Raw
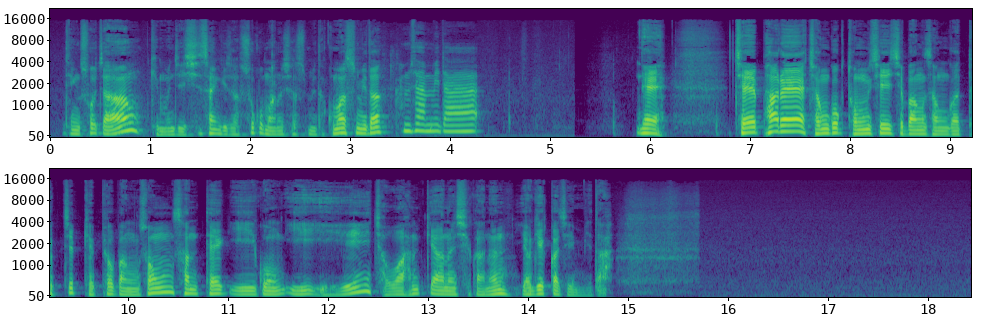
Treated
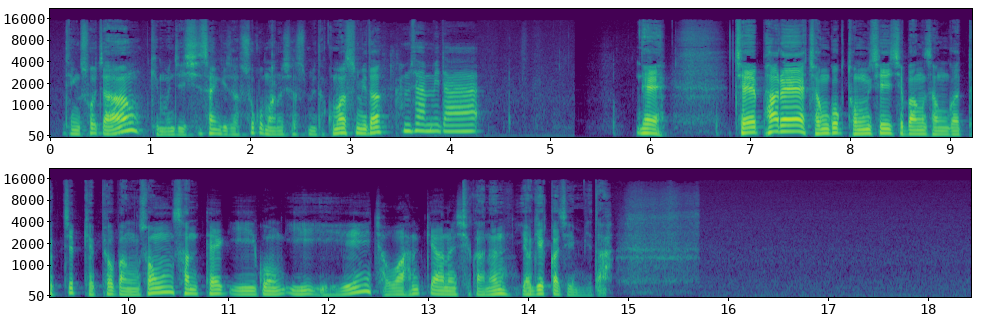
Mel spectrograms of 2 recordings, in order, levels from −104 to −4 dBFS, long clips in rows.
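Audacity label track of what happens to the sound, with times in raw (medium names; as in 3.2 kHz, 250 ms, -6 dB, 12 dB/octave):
7.680000	8.690000	band-stop 1.4 kHz, Q 7.9
10.780000	13.360000	low-pass 2.4 kHz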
